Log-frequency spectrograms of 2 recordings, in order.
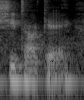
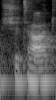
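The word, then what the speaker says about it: shiitake: shitake out of stuff actually it's pronounced shitake I believe um shitake is the American version just as a PS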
